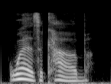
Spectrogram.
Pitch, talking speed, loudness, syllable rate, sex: 195 Hz, 160 wpm, -16 LUFS, 5.1 syllables/s, female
